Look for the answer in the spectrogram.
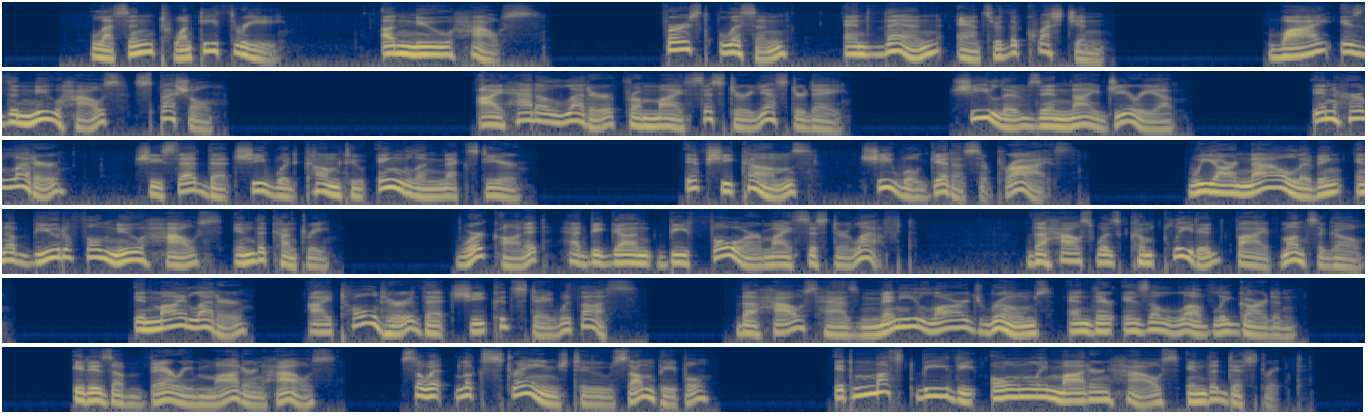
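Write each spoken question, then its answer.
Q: Why is the new house special?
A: It is very modern; it must be the only modern house in the district.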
